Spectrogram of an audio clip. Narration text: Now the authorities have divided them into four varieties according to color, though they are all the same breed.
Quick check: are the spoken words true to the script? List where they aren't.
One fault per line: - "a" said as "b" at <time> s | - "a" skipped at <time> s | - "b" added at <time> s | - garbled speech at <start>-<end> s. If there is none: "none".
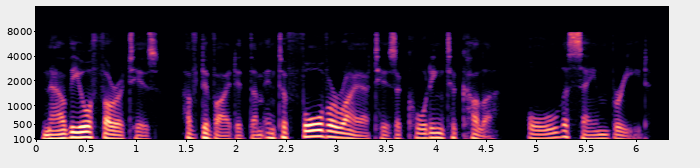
- "though they are" skipped at 4.6 s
